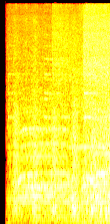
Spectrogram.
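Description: Steam locomotive venting steam: a hiss that turns much louder about one and a half seconds in.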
